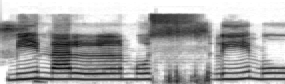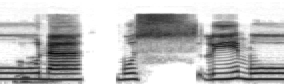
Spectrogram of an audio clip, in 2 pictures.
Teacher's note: Huruf sin alirkan, jangan ngerem.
